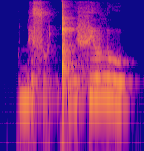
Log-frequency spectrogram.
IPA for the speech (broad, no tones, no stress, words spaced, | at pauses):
bʲoso̤ǃʼṳ fʲo lu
